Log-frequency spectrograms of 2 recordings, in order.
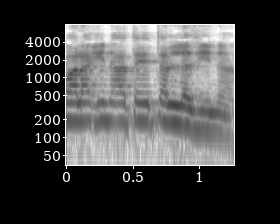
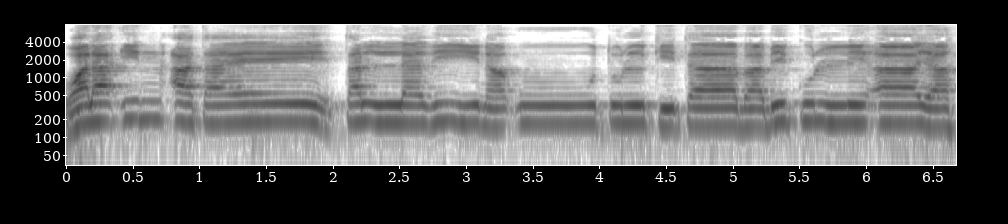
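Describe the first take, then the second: First: أَتَيْتَ rushed, losing the ya leen; wrong rushed demo. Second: أَتَيْتَ with clear ya leen, melodic pace; correct recitation. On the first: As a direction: gabble أَتَيْتَ الَّذِينَ fast, swallowing the ي. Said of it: "کچھ لوگ ایسا پڑھتے ہیں". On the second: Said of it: "یا لین ہے". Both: Shown as a demonstration.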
